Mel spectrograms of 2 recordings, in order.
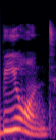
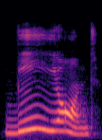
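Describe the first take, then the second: First: Said in the usual way. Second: "beyond" drawn out as bee-yond, both vowels held; split into syllables. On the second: Shown as a demonstration. Teacher showing students the two vowel sounds, "beyond" slowly split as bee-yond. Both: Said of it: "यहाँ ई और ओ vowels हैं".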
